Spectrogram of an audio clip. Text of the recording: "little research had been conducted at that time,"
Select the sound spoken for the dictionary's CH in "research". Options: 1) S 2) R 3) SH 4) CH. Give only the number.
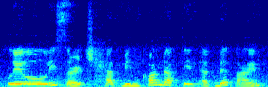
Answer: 4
